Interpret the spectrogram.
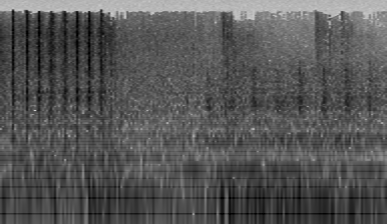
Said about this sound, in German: Viel geschlafen wurde diese Nacht nicht. Geschützsalven, Maschinengewehrgeknatter und unsichtbare Flugzeuge am Himmel.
